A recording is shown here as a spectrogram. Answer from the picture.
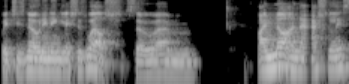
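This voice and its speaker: A man with a South Wales accent speaks at a fairly slow pace in a bright, sharp tone. His intonation stays fairly even. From Wales, Barry near Cardiff. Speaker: musician. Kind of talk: interview. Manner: rambling, hesitant.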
